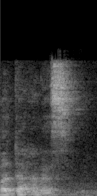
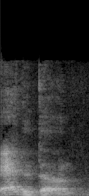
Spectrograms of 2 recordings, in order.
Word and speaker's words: Adidon: first Life of Adderall, yeah, how do you pronounce it? What is it? He just said Life of Adonis. Right, that's the boy's name? Yeah. Oh. He said Adidon.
